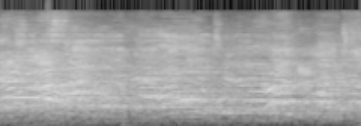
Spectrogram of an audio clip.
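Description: Spectators chattering in a large hall, several voices overlapping.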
